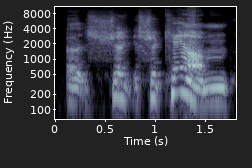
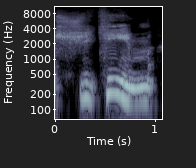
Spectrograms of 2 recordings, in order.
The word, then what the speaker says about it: Shechem: Now, this city known as, in the Hebrew, Shechem, or Shechem, depending on an enunciation, there's more than one way to pronounce some of these words.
